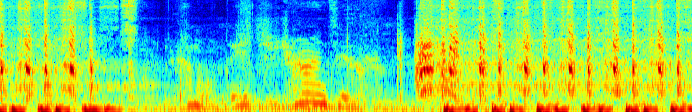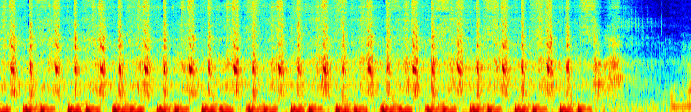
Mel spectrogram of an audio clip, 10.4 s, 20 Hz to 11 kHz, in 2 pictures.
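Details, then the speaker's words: Kawasaki Vulcan 800, petcock switched on/prime/reserve, fuel leaking: cranks, catches into lumpy uneven idle for several seconds, then fades out; sounds fuel-starved, cause suspected, not confirmed. "it sounds like it's not getting none, right? Yeah. Hold on, maybe. That joint sounded good though for a second. Thought she was ready to go."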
